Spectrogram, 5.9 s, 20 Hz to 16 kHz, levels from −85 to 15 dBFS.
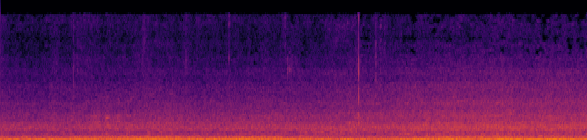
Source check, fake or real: fake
